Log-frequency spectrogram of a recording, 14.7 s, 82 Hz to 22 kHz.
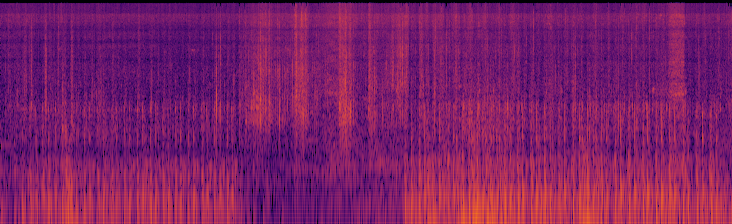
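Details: Renault Kangoo 2 front wheel rocked by hand to check steering: quick dull clunks, about three or four a second, from worn tie rods and tie rod ends knocking.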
